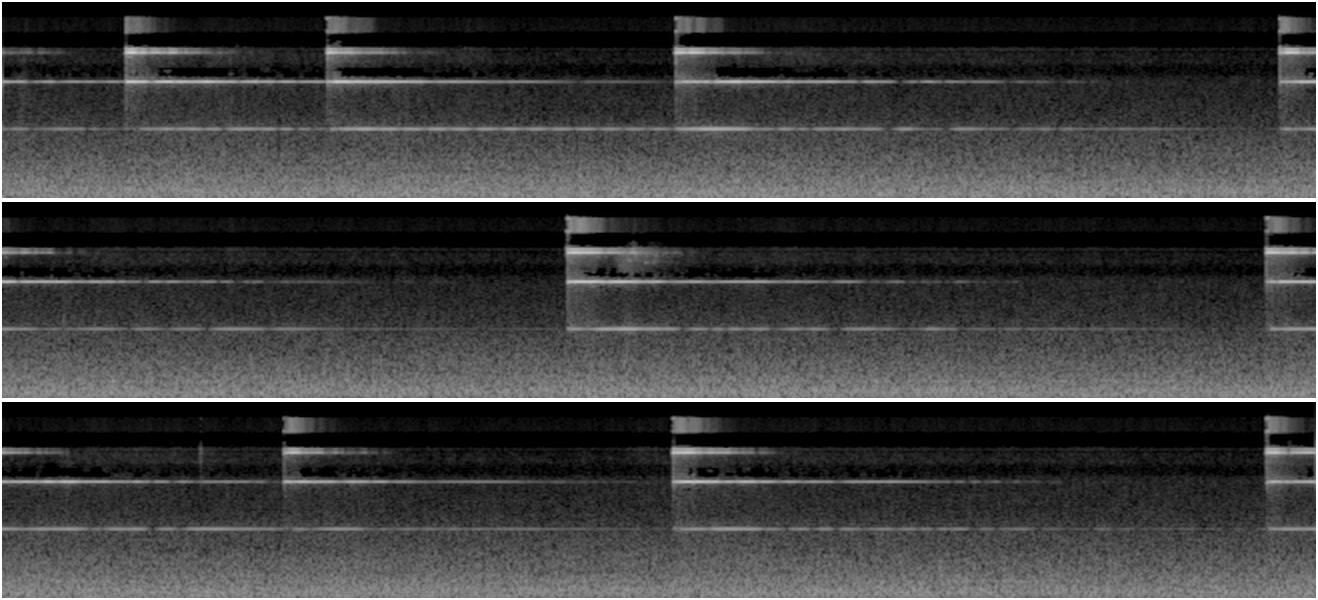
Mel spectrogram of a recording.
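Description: A small metal bell struck nine times at uneven intervals, each strike ringing out clearly and fading over a second or two. The strokes set the pace of the bows in a Buddhist bowing service.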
